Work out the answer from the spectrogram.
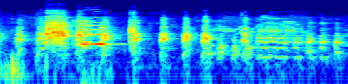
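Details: Chicken sounding off around egg laying: a loud harsh squawk at the start followed by a quick, irregular run of softer, lower clucks.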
